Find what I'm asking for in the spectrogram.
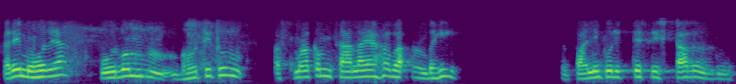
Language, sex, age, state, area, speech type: Sanskrit, male, 18-30, Rajasthan, rural, conversation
